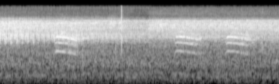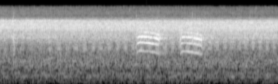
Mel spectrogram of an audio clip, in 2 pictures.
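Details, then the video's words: Cicadas singing in summer, when they are loud: a constant high droning hiss runs throughout, while a bird gives scattered quick downslurred chirps, some in pairs, around the first, third and sixth seconds. "Cicada sounds"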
